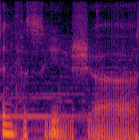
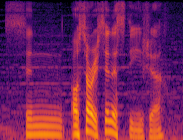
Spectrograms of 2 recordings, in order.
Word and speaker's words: synesthesia: What's synthesia? Synthesia. How do you spell it again? Synesthesia.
